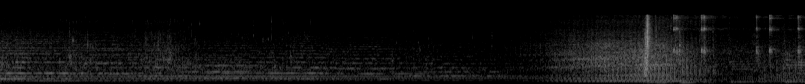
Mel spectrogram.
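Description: Background music of held chords fading away, then a rush of noise and a sharp thud about six and a half seconds in as a bundle of newspapers is tossed onto the ground, followed by a few light clicks.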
